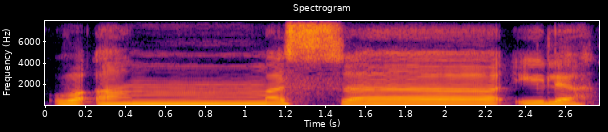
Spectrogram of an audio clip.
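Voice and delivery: वअम्मस with a long hummed m, साइला with a long aa; ghunna and madd. Shown as a demonstration. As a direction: hold the m of वअम्मस, stretch साइला. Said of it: "मीम शद्दत गुन्ना होगा". (वअम्मस में गुन्ना, साइला में लंबा मद)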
